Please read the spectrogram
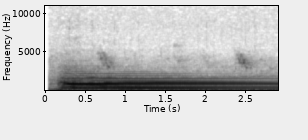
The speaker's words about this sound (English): The bells of the Washington National Cathedral were rung 1,000 times in memory of the 1 million Americans who have died from COVID-19.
